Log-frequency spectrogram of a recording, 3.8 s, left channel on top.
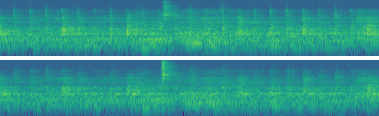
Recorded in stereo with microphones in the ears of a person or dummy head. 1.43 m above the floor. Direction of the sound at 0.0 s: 55° left (ahead or behind).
